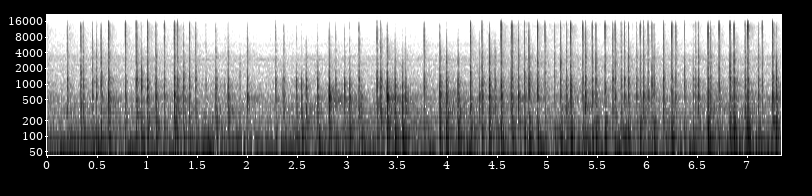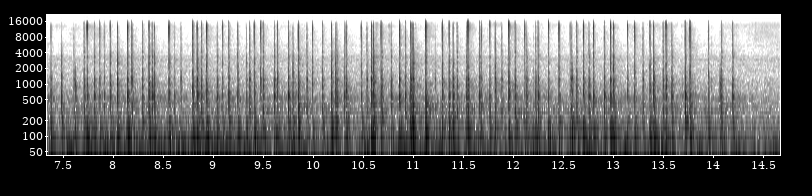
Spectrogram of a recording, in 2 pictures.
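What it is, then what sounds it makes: Framed plaque with clear plastic cover. Long nails tap rapidly on the clear plastic cover and along the frame of a framed silver play button award plaque. The result is a steady, dense stream of short, dry clicks and taps with a low, thumpy body and little ring, continuing for the whole clip.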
